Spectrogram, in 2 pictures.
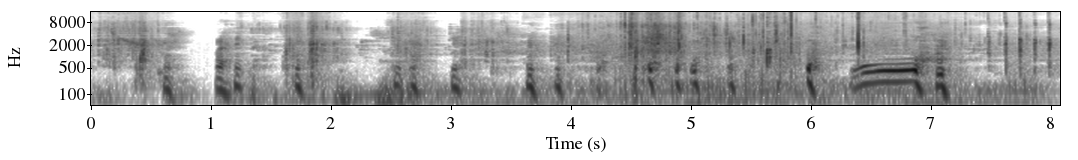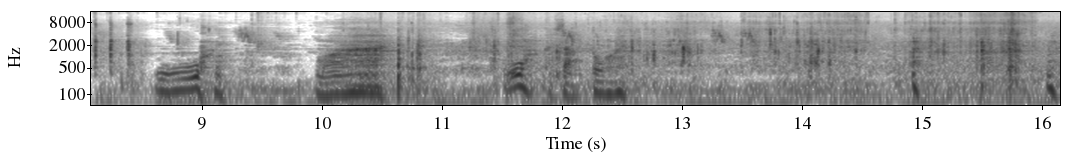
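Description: Wet mud squelches and slaps as hands dig through it.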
